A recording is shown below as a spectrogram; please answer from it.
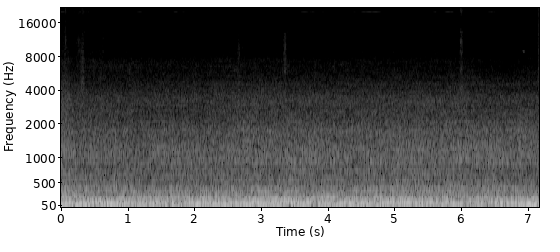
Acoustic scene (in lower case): car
